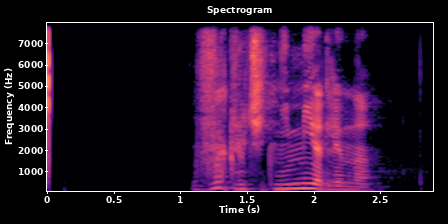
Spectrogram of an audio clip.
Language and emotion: Russian, angry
